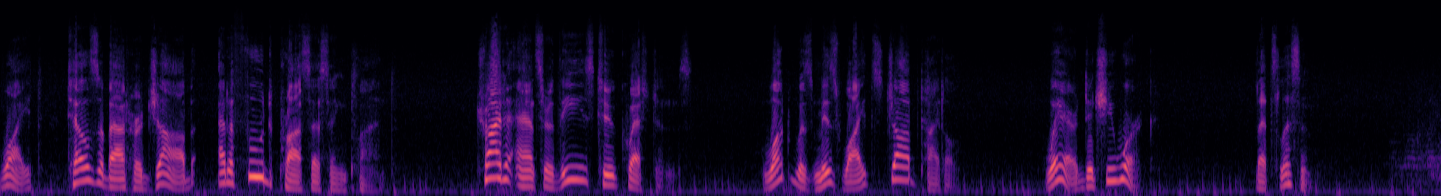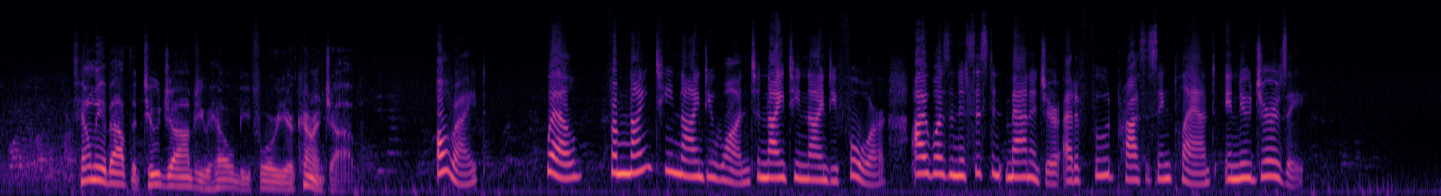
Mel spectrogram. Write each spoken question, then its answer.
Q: What was Ms. White's job title?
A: She was assistant manager.

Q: Where did she work?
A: Ms. White didn't give the name of the company, but she said she worked at a food processing plant in New Jersey.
